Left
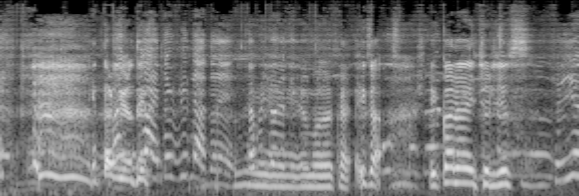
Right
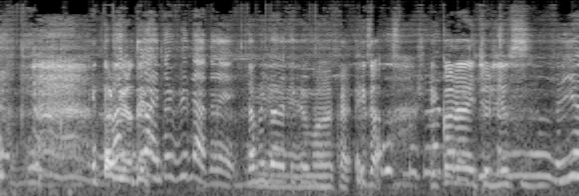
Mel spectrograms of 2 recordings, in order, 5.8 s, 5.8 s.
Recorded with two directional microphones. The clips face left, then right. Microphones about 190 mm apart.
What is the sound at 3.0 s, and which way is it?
Speech, 45° left (ahead or behind).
